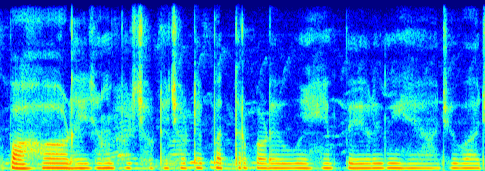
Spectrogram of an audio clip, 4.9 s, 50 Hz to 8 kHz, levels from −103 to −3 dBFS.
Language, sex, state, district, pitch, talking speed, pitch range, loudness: Hindi, female, Bihar, Jahanabad, 210 Hz, 160 wpm, 205-215 Hz, -31 LUFS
